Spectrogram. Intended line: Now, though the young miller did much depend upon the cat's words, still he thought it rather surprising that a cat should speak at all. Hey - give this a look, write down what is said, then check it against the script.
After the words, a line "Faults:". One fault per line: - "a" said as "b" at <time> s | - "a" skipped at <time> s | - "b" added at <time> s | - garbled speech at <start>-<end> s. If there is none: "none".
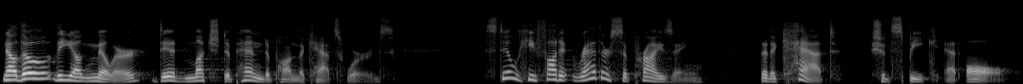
Now, though the young miller did much depend upon the cat's words, still he thought it rather surprising that a cat should speak at all.
Faults:
none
